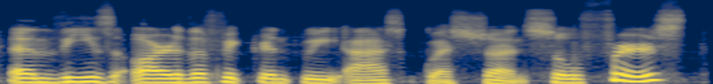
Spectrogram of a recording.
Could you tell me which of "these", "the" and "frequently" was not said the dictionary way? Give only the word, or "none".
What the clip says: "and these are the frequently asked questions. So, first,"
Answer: frequently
